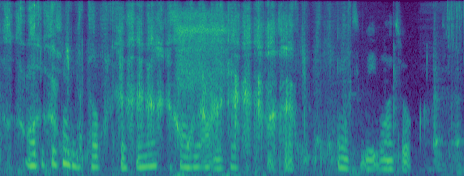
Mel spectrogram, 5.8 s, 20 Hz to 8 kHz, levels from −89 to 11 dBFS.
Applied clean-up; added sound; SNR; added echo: none; Domestic sounds, home sounds + Respiratory sounds; -2 dB; none.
